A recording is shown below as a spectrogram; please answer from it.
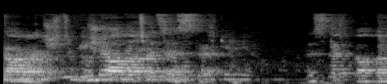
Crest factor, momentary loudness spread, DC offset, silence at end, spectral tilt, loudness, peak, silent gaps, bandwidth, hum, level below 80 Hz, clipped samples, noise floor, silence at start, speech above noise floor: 18 dB; 17 LU; under 0.1%; 0 s; -4 dB/octave; -20 LUFS; -2 dBFS; none; 11.5 kHz; none; -48 dBFS; under 0.1%; -46 dBFS; 0.05 s; 26 dB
